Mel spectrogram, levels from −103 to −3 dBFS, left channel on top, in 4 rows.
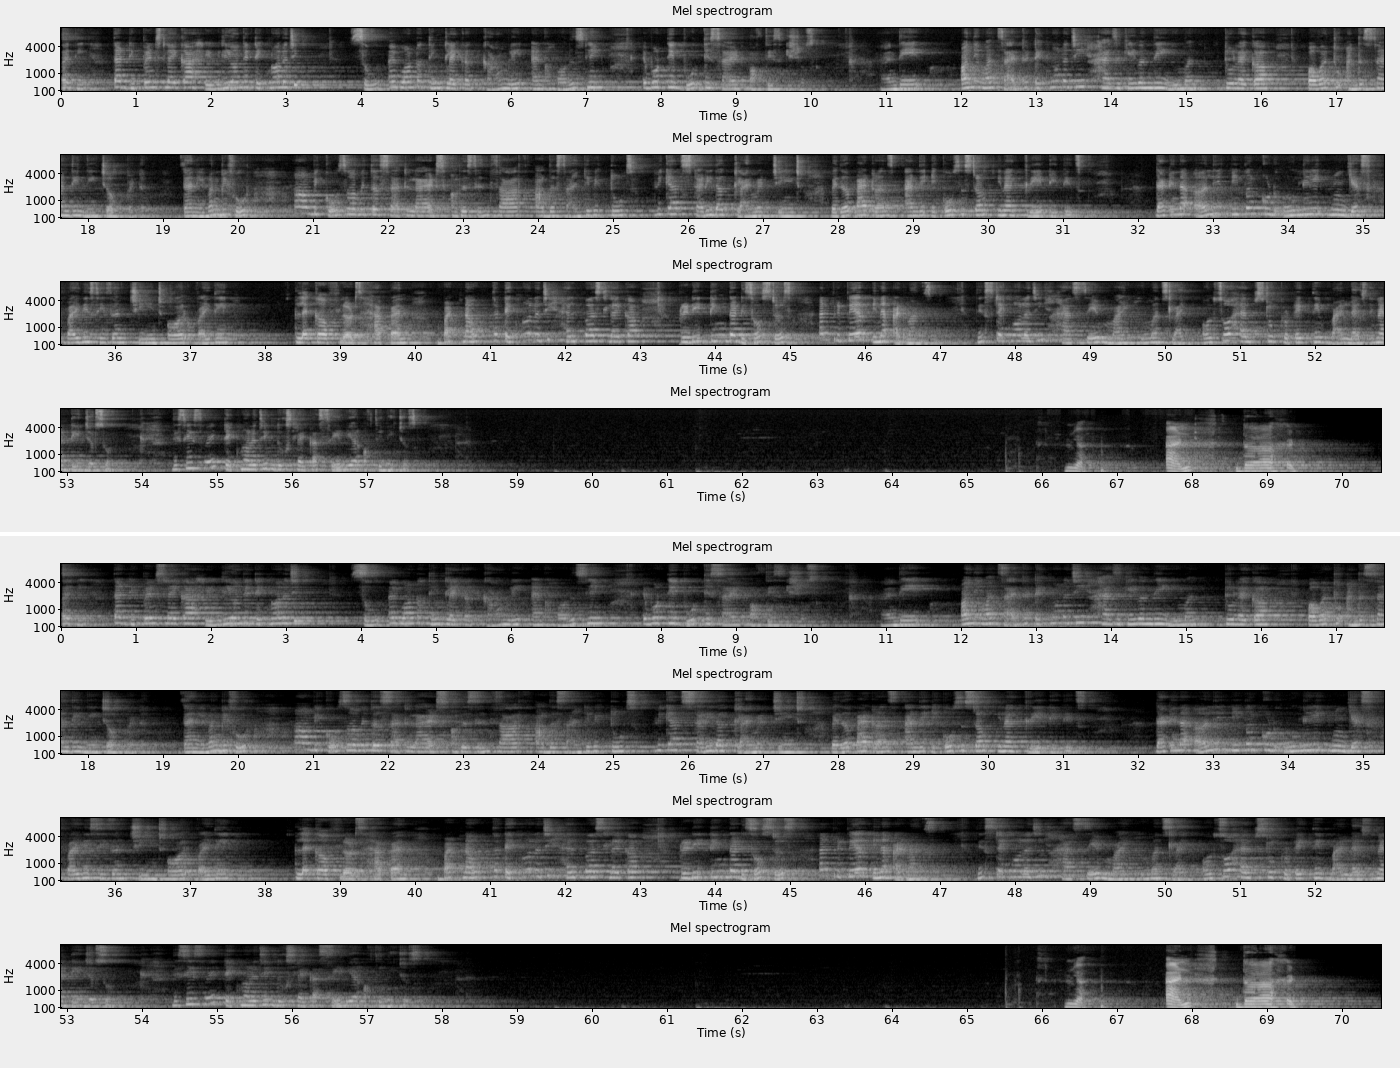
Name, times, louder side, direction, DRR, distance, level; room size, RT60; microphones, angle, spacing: voice 1, 0.0-3.3 3.9-10.0 10.5-10.6 10.9-11.6 12.0-15.3 15.5-16.4 16.6-18.8 19.3-31.2 32.2-37.6 38.4-45.1 45.4-46.9 47.5-53.7 54.0-57.7, left 2 dB, 65° left, 7 dB, 1.9 m, -35 dB
voice 2, 66.3-66.6 67.7-68.3 68.6-69.4, right 3 dB, 25° right, 13 dB, 0.6 m, -31 dB
24.5 x 23.0 x 8.8 m, 2.6 s
head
